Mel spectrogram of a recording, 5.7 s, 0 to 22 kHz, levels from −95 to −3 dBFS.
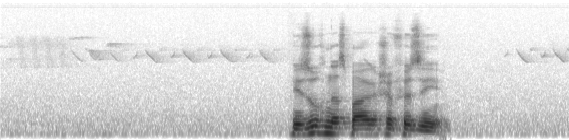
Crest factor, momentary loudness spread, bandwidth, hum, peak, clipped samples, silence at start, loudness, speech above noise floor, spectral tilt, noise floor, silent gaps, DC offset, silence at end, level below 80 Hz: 20 dB; 5 LU; 12.5 kHz; none; -8 dBFS; under 0.1%; 2.9 s; -25 LUFS; 38 dB; -7 dB/octave; -62 dBFS; none; under 0.1%; 1.2 s; -82 dBFS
